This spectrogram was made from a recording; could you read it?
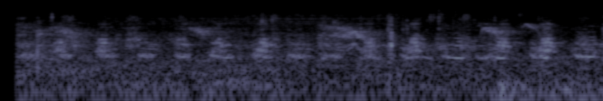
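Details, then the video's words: Juvenile call ducks with chicks kept in a private collection in Holland: a dense chorus of high, thin peeps from many birds overlapping continuously, some notes rising, with no gaps across three seconds. "call duck (juveniles)"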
